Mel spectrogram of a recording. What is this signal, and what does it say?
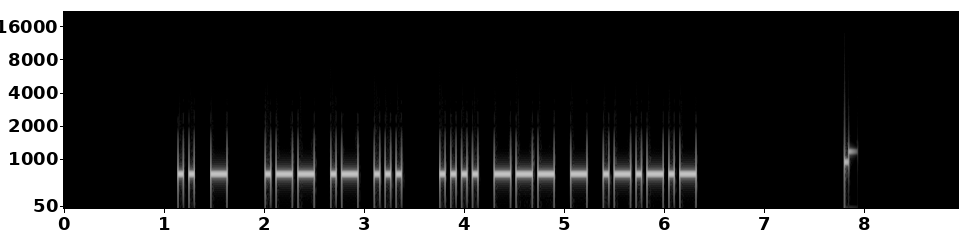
Morse code, heard as a keyed tone, about 22 wpm, 700 Hz. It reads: IT WAS HOT.
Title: Sentences from Top 500 Words 22wpm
